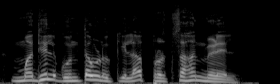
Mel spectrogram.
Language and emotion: Marathi, neutral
